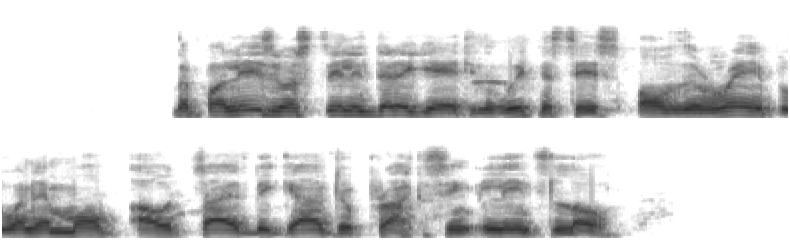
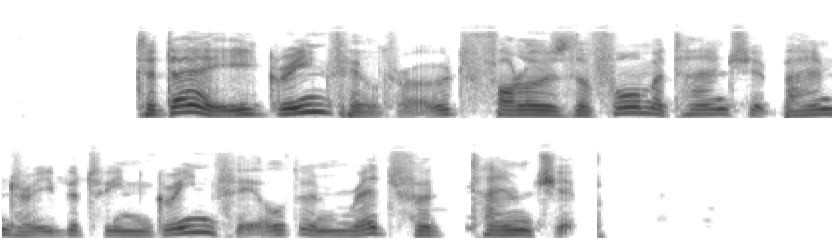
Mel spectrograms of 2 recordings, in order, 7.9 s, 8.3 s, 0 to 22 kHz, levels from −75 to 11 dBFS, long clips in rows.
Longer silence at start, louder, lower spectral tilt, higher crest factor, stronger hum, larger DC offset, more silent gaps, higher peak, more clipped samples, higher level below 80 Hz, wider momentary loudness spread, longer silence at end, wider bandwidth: first, 0.85 s vs 0.7 s; first, -12 LUFS vs -19 LUFS; about the same, -5.5 dB/octave vs -6 dB/octave; about the same, 12 dB vs 16 dB; neither; neither; neither; about the same, 0 dBFS vs -2 dBFS; neither; second, -58 dBFS vs -52 dBFS; second, 5 LU vs 11 LU; second, 0.9 s vs 1.15 s; about the same, 9 kHz vs 9.4 kHz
